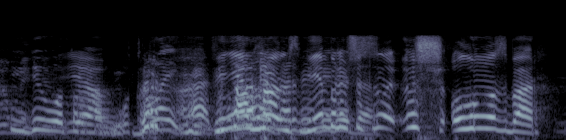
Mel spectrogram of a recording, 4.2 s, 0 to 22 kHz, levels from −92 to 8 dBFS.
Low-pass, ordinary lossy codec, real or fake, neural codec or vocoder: none; none; real; none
